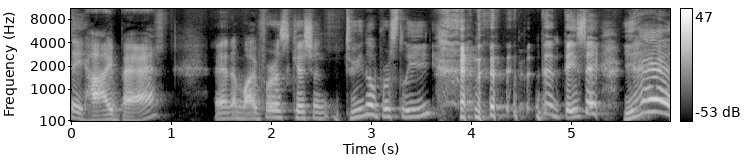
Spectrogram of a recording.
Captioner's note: laughs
